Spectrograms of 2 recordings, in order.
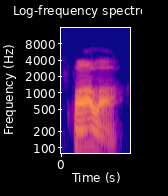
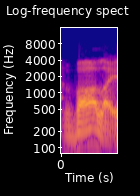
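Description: First: It begins with an F sound, two syllables. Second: It begins with an H sound and extra vowel. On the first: The speaker calls it right. "I couldn't get that F pronunciation" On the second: The speaker calls it wrong. "So I pronounced it as Havala"

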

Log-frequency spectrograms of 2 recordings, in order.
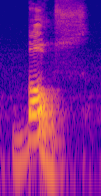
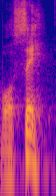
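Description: First: The final E carries no stress. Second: The stress falls on the final E. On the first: The speaker calls it right. "en Estados Unidos... Le dicen Bose" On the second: The speaker calls it wrong. "la gente le pone acento en la E. Y no va así"

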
